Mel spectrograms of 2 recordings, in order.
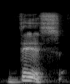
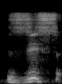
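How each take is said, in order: First: The th is said with the tongue between the teeth. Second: The th is said with the tongue behind the teeth. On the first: The speaker calls it right. "as your tongue between your teeth" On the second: The speaker calls it wrong. "Not your typical French tongue behind your teeth"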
